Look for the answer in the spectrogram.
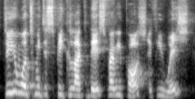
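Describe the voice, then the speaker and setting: A chatty young man from England hosts a casual livestream, greeting viewers by name and repeating his words. His voice sits high and sounds bright and forceful. He keeps a relaxed, talkative flow. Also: fast. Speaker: host.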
